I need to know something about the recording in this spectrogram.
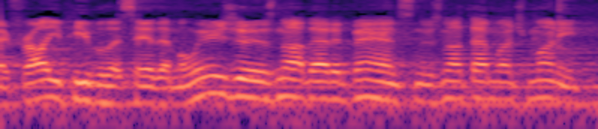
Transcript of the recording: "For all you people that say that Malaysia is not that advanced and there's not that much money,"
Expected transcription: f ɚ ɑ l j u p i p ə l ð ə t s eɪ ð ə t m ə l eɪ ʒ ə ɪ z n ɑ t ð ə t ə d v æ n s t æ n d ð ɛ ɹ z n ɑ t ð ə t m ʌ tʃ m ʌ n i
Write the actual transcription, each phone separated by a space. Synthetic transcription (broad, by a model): f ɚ ɑ l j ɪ p i p l ð ə t s eɪ ð ə t m ə l eɪ ʒ ə ɪ z n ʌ t ð ə t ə d v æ n s n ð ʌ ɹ z n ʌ t ð ə t m ʌ tʃ m ʌ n i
